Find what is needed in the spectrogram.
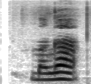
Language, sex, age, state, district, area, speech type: Manipuri, female, 18-30, Manipur, Tengnoupal, urban, read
